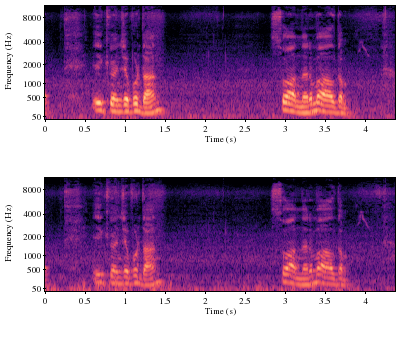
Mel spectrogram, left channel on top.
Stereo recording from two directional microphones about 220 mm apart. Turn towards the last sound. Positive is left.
turn(degrees=30)  # may be behind; listen again after turning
